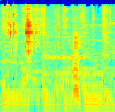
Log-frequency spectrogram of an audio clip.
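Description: A metal fork clinking and scraping against a plate a few times in the first half second, over steady background music, with a short vocal sound about a second and a half in.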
